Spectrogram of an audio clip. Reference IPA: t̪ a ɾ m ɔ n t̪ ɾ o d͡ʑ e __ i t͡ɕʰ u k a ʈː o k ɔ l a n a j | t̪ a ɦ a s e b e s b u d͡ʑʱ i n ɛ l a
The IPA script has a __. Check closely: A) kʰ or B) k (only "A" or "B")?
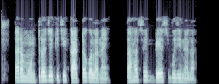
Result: B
